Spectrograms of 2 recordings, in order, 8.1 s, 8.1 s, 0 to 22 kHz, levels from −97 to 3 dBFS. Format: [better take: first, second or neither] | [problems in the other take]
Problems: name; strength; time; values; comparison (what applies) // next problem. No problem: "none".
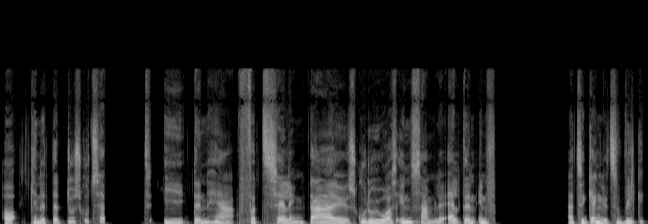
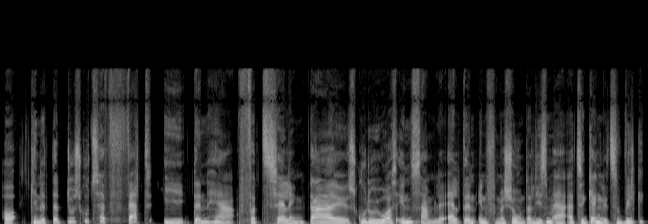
second | audio cutting out; at 1.5 s and at 6 s for 1 s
